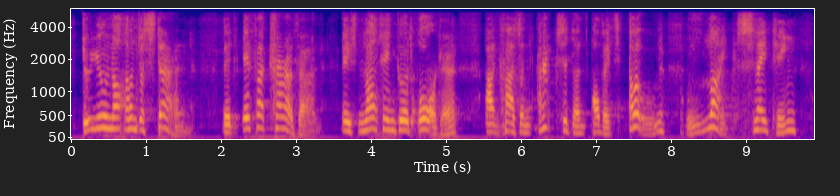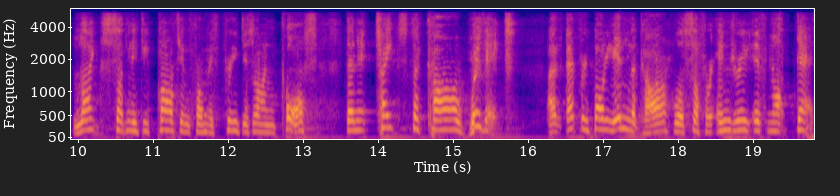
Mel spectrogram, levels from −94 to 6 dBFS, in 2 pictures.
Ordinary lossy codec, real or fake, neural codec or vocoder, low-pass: MP3, 48 kbps; fake; codec, 32 kHz, 1.9 kbps, SNAC; 5.4 kHz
